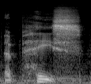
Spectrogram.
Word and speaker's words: Appice: conversation with Carmine Appice, and I believe that's how you pronounce his surname. I'm sure somebody will jump on it and tell me that it's not, but I think all three prominent members of the Appice clan pronounce their surname differently.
